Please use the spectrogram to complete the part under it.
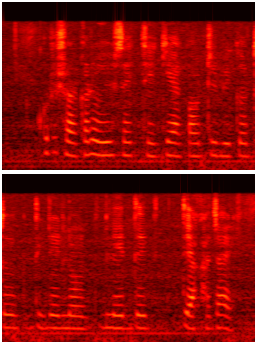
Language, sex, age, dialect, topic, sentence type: Bengali, female, 18-24, Rajbangshi, banking, question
